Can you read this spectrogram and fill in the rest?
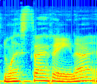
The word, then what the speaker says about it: Nuestra Reina: Again, it's Nuestra Reina. It's spelled N-U-E-S-T-R-A, Reina, which is R-E-I-N-A.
